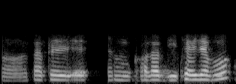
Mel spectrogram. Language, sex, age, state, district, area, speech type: Assamese, female, 45-60, Assam, Morigaon, rural, conversation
